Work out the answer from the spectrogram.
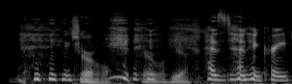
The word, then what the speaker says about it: Cherryville: Cherryville, yeah.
